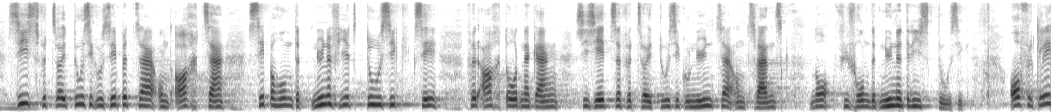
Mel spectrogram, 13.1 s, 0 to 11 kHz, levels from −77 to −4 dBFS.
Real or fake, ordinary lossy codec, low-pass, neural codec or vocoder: real; none; 9.9 kHz; none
